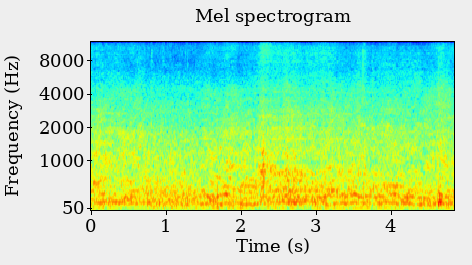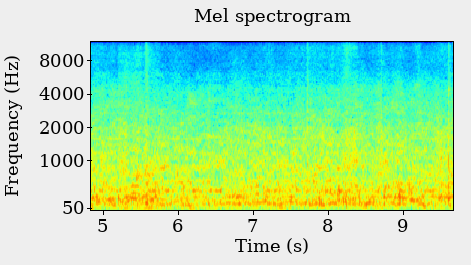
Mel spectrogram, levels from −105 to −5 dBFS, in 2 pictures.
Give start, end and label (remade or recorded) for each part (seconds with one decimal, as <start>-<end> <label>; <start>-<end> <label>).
0.0-0.7 remade; 0.7-1.4 recorded; 1.4-9.7 remade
